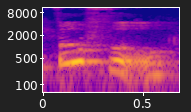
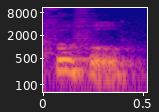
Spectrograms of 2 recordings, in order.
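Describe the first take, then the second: First: Fufu, said with a plain falling end; first try at fufu. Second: Fufu trailing up, unsure; second try at fufu. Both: Real, not acted. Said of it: "I feel like I'm pronouncing it wrong".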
